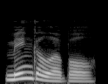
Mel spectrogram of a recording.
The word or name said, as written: mingleable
